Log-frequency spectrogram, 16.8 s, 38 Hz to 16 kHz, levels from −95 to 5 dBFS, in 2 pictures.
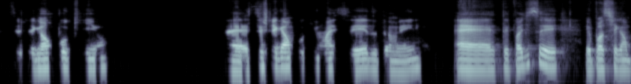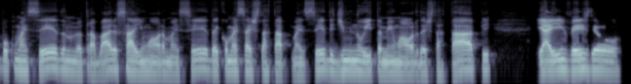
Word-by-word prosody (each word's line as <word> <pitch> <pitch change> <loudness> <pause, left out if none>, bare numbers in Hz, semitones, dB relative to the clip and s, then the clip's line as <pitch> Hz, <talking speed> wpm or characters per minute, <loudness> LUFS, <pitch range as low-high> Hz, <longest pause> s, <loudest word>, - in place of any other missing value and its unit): se - - -19
eu - - -14
chegar 115 -1 +5
um - - +4
pouquinho. 120 0 -4 1.7
É 100 - +8 0.2
se - - -4
eu - - 0
chegar 125 +1 +8
um - - +3
pouquinho 120 -1 -16
mais 120 0 +2 0.2
cedo, 115 +1 +1
também, 100 +4 -5 0.4
é 110 -1 +6
te 110 +2 -7
pode 120 +6 0
ser. 145 -6 +2 0.3
Eu - - 0
posso 115 0 +3
chegar, 110 -2 -1
um 110 - -4
pouco 105 +2 -5
mais 105 -2 -4
cedo 115 +3 -2
no 105 - -6
meu 95 -1 -5
trabalho, 95 +5 -1
sair 95 -3 0
uma 95 -1 -5
hora 95 +1 -3
mais 90 -1 -9
cedo, 110 +1 -4
aí 100 - 0
começar 100 0 -3
a - - 0
startup 95 -2 -4
mais 85 0 -8
cedo, 110 +1 -4
e - - -4
diminuir 105 0 -3
também, 95 0 -3
uma 90 -2 -3
hora 90 +1 -2
da 90 - -3
startup. 100 +5 0 0.6
E - - 0
aí, 100 +1 +6
em 115 - -2
vez 110 +1 +2
de 110 - +1
eu, 100 -3 -1
105 Hz, 185 wpm, -24 LUFS, 95-115 Hz, 1.7 s, É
